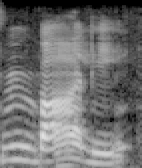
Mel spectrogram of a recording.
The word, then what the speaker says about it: Mbali: And for the kid that I was doing it for, her name's Mbali. It's funny that rhymes with Dali.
